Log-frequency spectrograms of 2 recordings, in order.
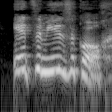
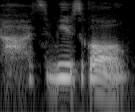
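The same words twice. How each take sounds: First: Imitating her friend. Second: Hushed whisper of sudden understanding; awed whisper, realizing it at last; whispered realization. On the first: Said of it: "she goes". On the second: Retold or imitated. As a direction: breathe it out as a discovery. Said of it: "and I'm like".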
